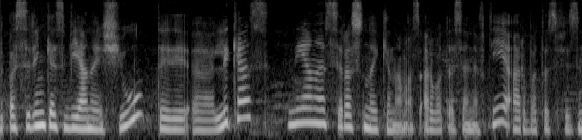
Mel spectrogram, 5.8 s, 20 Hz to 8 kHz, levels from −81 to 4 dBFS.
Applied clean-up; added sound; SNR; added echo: none; none; none; none.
